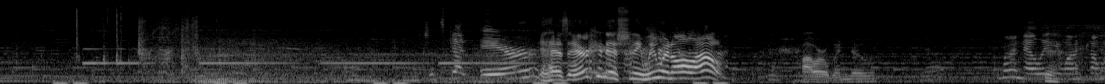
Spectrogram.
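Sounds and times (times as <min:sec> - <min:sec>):
car engine starting and idling: 0:00.7 - 0:05.8
speech: 0:04.3 - 0:07.4, 0:08.0 - 0:08.9, 0:10.0 - 0:11.0.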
